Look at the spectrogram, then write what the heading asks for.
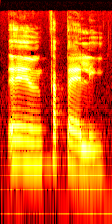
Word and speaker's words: capelli: Capelli. Capelli, que é no plural, né, no caso. Porque são dois L's, né?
